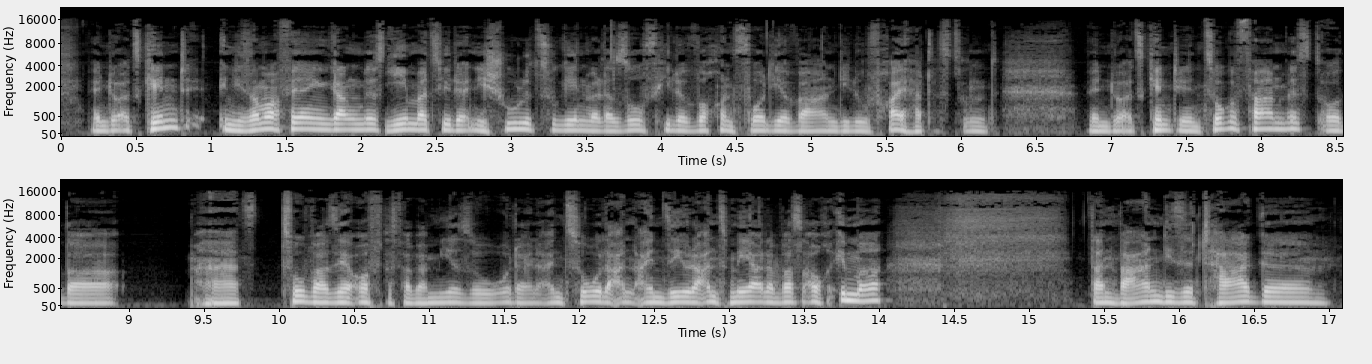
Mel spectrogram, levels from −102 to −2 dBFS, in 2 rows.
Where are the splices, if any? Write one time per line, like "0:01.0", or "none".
0:02.2
0:10.7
